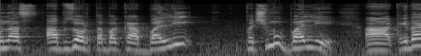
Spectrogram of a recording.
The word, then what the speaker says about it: Balli: Они мне сказали, что табак называется не Бали, а Бал. То есть, как бы с турецким произношением, как будто мед. То есть, бал, да, мед.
